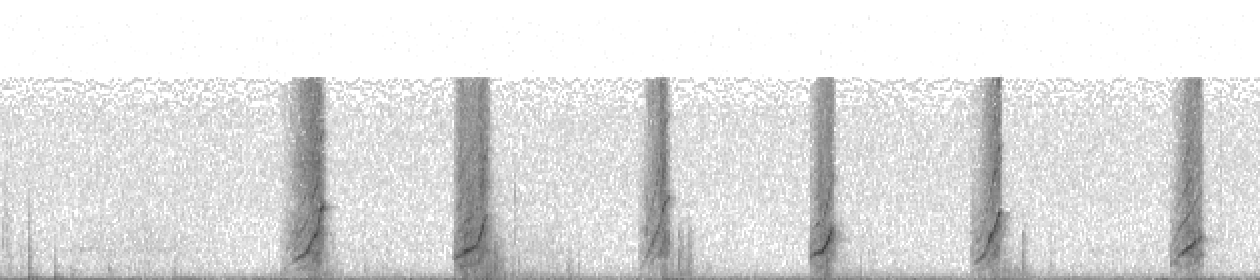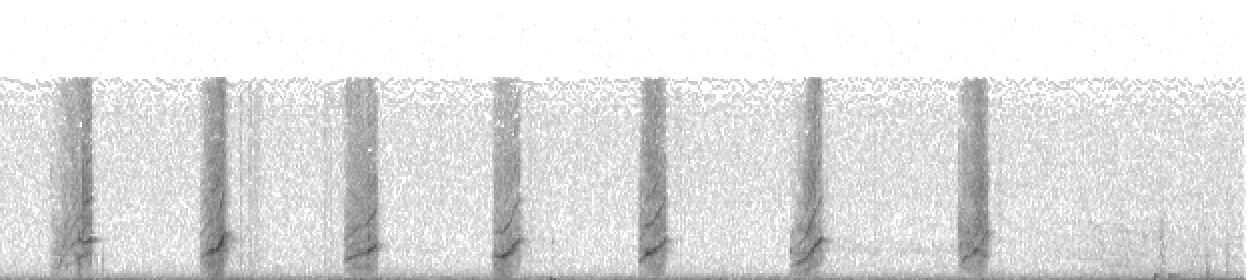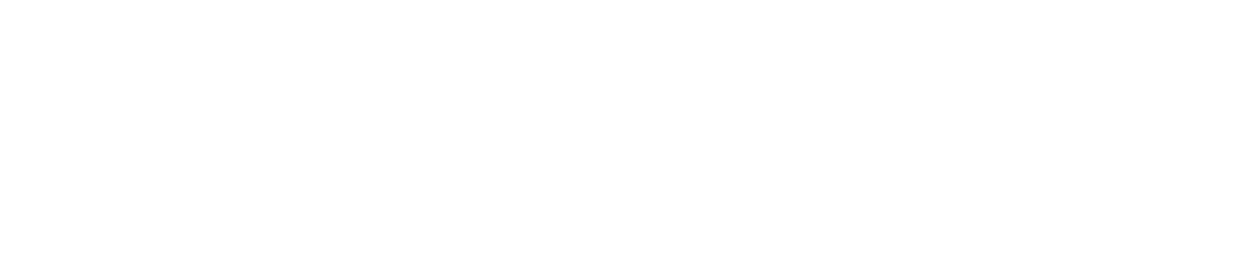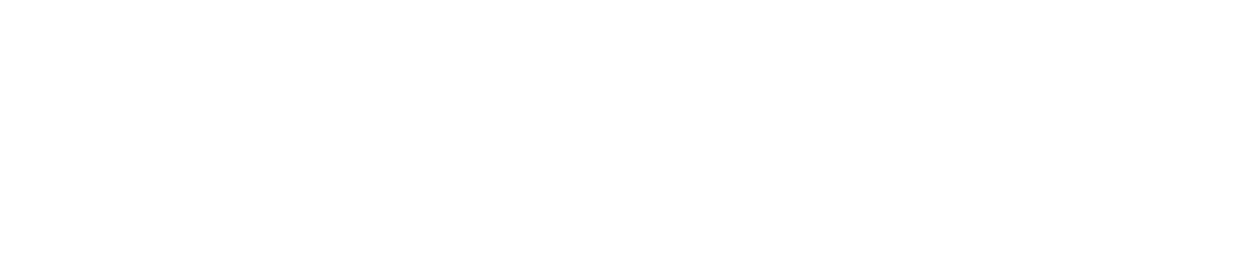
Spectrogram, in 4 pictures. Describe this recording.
untitled curtain
sound from curtain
